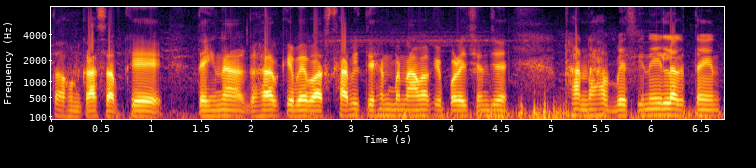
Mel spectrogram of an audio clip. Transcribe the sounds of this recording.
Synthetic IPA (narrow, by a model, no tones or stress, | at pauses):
t̪ɔɦunkasəbʱke | t̪əɦinaɡʱəɾkebjəʋəst̪ʰabʱit̪eɦənbənabɛkepəɽɛt͡ʃʰənd͡ʒeʈʰãnɖʱabesinəjləɡt̪ən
